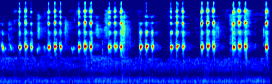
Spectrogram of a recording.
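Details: Female quail (bedana, batair) calling: loud, bright paired and tripled notes repeated rhythmically about once a second, clean and whistle-like throughout.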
